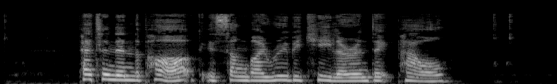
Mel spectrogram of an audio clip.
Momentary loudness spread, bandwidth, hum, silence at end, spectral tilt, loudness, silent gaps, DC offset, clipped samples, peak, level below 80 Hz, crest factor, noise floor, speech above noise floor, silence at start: 8 LU; 11.5 kHz; none; 1.1 s; -5 dB/octave; -23 LUFS; none; under 0.1%; under 0.1%; -6 dBFS; -64 dBFS; 18 dB; -60 dBFS; 38 dB; 0.8 s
